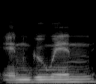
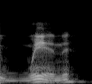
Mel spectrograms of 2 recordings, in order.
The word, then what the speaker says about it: Nguyen: ng u ye n so you might look at that and say n Guin in guy n but it's actually the win so it's kind of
